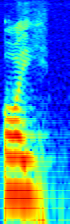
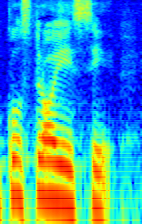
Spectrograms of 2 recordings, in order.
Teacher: E aí você vai encontrar um ditongo de som aberto, oi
